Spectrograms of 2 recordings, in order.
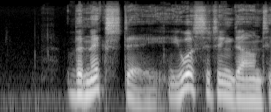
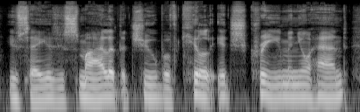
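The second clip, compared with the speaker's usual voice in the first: usual speaking voice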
